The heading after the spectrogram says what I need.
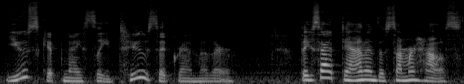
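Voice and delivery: lively storybook narration, voicing each bear; reading to children. A narrator's reading. Reading Little Bear's Visit to viewers, warm storybook narration. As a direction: read it aloud like a picture book at bedtime. Reads a children's book aloud.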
